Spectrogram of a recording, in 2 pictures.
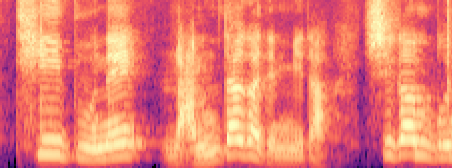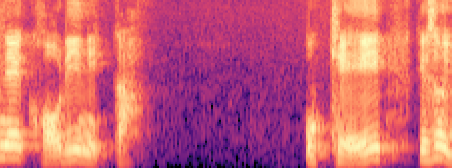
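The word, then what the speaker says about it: λ: 람다라고 읽어요.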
